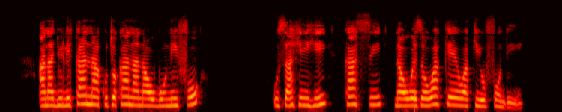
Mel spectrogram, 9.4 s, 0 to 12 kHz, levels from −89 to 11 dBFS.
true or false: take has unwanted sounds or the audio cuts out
false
